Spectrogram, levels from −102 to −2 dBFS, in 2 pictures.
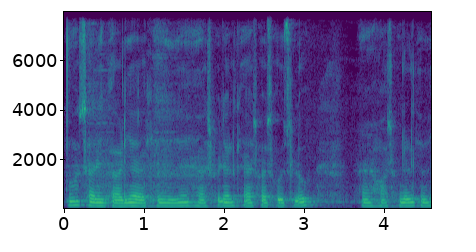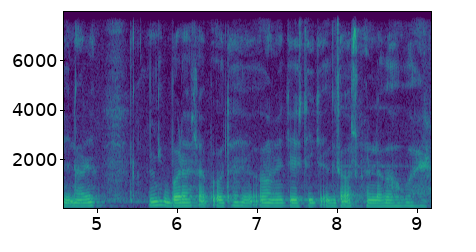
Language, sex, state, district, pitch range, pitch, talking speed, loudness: Hindi, male, Chhattisgarh, Bastar, 125-135 Hz, 130 Hz, 165 wpm, -40 LUFS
